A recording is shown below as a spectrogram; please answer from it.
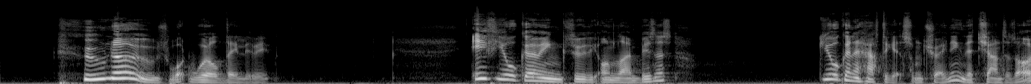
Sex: male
